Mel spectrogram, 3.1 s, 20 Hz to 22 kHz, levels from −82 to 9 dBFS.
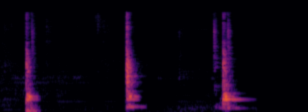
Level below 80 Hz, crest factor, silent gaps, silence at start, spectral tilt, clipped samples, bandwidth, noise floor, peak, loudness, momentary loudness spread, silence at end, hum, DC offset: -60 dBFS; 26 dB; none; 0.25 s; -2.5 dB/octave; under 0.1%; 14 kHz; -89 dBFS; -12 dBFS; -34 LUFS; 14 LU; 0.65 s; none; under 0.1%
